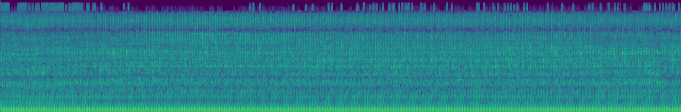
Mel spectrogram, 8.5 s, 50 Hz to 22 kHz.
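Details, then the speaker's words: Rebuilt Triumph Spitfire 1300 (1296cc) engine on the stand: new pistons, bearings, 270 cam, shaved head, about 8.5:1 compression, balanced, 75 psi oil pressure: smooth, deep, even drone, no knocks or ticks; healthy. "I'm gonna start it up and and let it run for a minute I'll speed it up to about twenty five hundred and three thousand RPMs after a while"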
